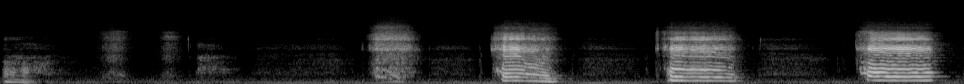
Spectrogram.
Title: My morning allergies. Sneezing and blowing. M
